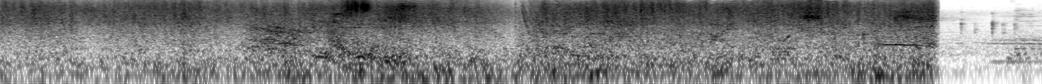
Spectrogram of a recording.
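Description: Laser weapons zap and crackle in rapid bursts during a battle.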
